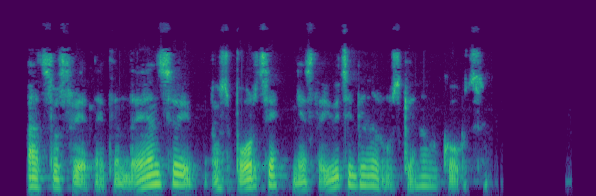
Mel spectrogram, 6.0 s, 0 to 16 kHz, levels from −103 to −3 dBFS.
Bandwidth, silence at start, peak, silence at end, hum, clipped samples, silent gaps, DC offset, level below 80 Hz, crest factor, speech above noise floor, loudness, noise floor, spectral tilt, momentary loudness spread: 10.5 kHz; 0.3 s; -10 dBFS; 1.1 s; none; under 0.1%; none; under 0.1%; -68 dBFS; 20 dB; over 60 dB; -30 LUFS; under -90 dBFS; -5 dB/octave; 10 LU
